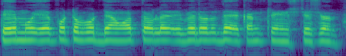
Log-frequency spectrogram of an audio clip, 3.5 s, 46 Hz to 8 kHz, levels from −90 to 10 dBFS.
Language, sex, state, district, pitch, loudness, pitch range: Chakma, male, Tripura, Unakoti, 200 Hz, -14 LUFS, 190-205 Hz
